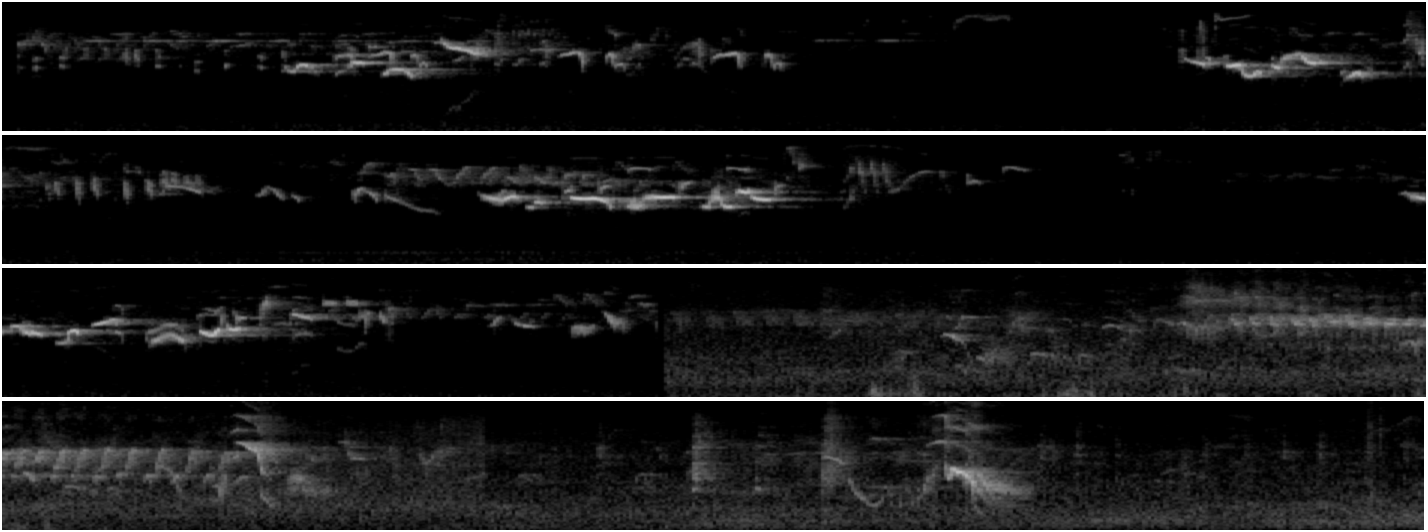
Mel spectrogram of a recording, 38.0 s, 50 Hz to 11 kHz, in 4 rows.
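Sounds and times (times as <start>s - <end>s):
songbird chirping: 0.1s - 37.9s
steady background noise: 23.4s - 37.9s.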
